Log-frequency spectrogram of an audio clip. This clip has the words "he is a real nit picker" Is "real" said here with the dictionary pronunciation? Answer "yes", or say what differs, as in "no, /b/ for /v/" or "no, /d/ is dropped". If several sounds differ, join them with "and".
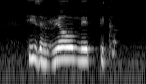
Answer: yes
